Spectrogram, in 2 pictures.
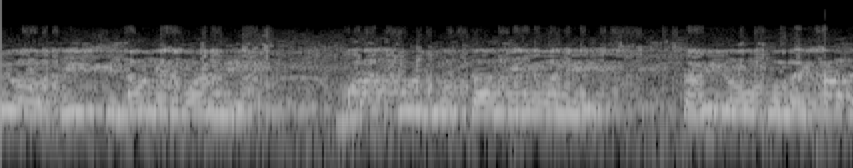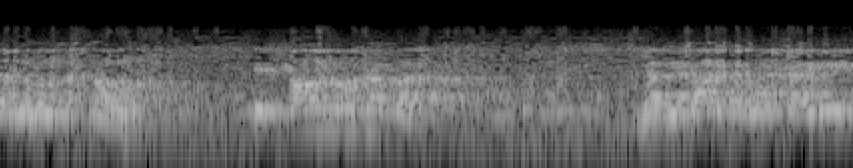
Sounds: narration
speech
man speaking

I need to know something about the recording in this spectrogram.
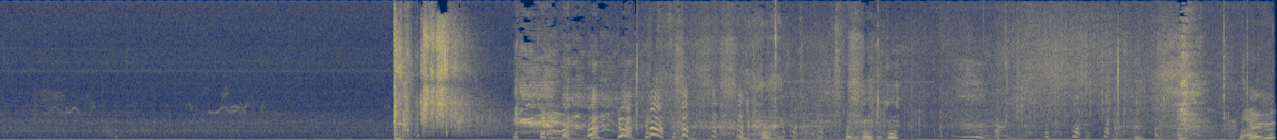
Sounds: speech

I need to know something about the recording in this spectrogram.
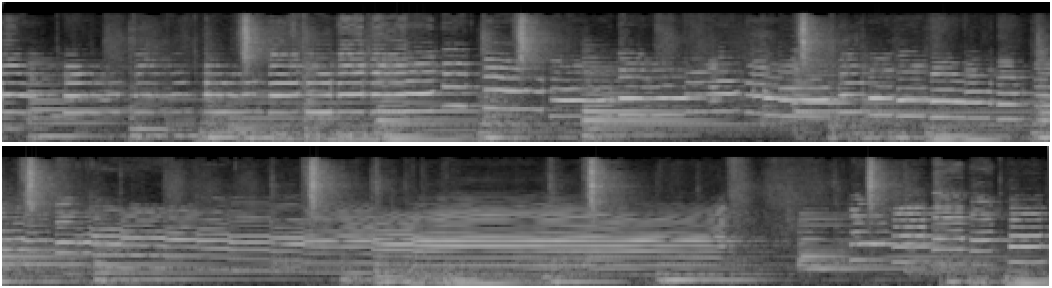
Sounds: playing oboe

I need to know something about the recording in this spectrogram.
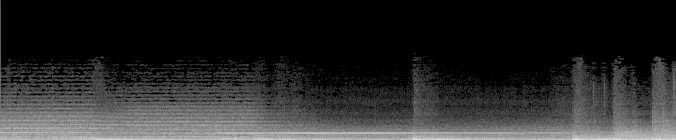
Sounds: music
tender music

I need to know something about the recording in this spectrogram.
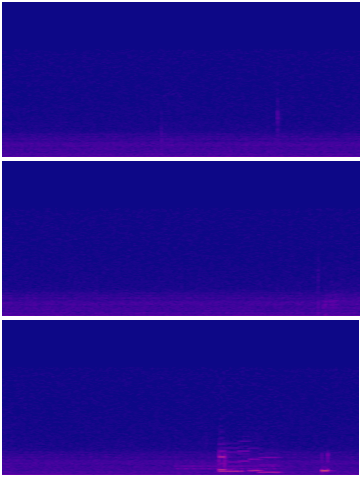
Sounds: silence

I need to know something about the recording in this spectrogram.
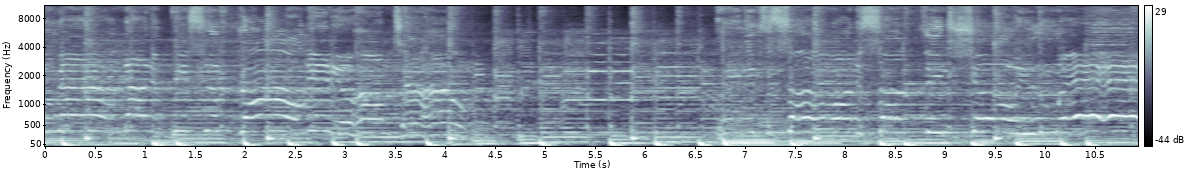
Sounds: singing
independent music

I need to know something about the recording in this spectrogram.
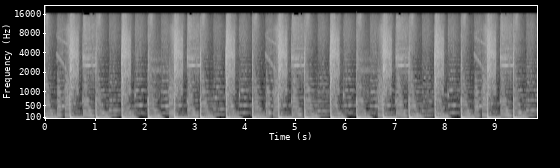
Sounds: music

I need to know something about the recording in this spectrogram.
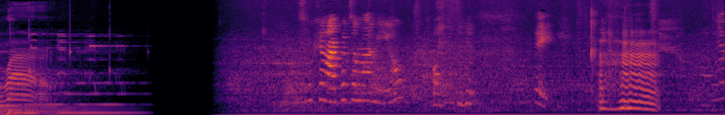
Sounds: speech

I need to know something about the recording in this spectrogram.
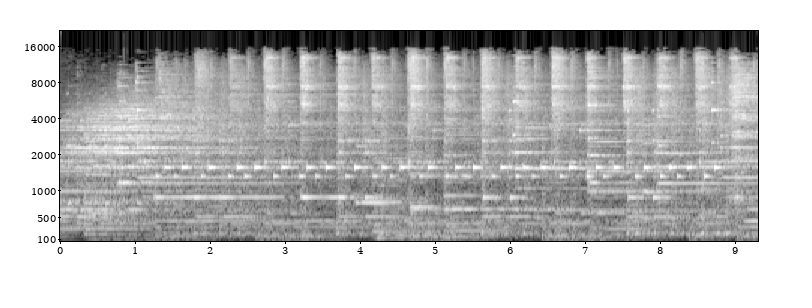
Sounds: xylophone
glockenspiel
mallet percussion
playing marimba
percussion

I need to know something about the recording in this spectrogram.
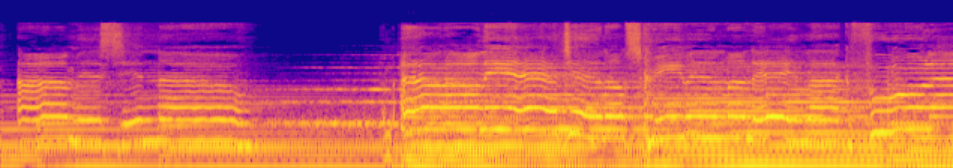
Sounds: music

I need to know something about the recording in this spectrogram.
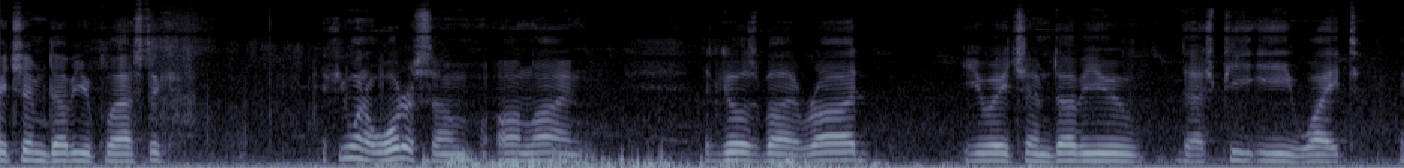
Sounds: speech

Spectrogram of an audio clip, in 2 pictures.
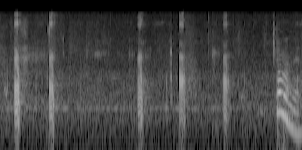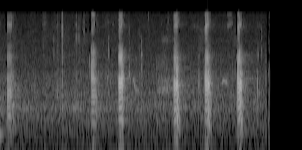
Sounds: oink
speech

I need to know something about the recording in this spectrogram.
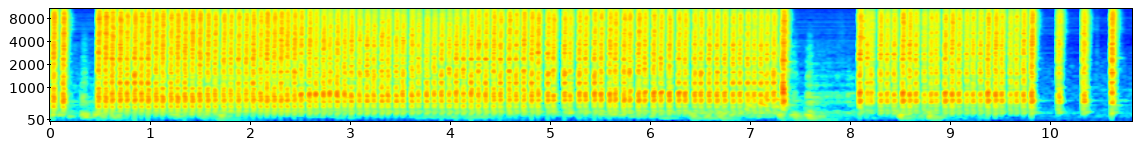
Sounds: playing snare drum

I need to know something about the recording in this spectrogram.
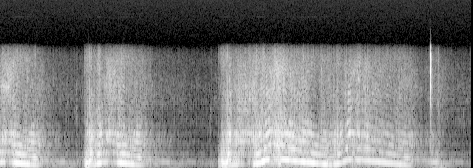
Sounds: revving
engine
vehicle

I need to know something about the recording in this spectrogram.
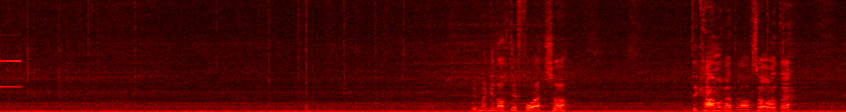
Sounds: speech

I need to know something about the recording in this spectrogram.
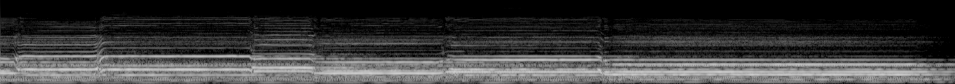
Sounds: yodelling

